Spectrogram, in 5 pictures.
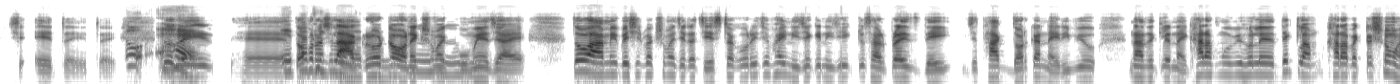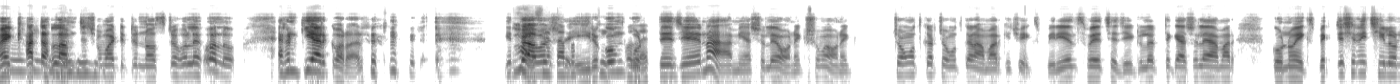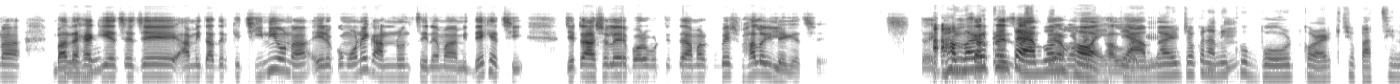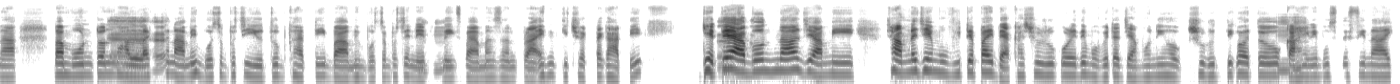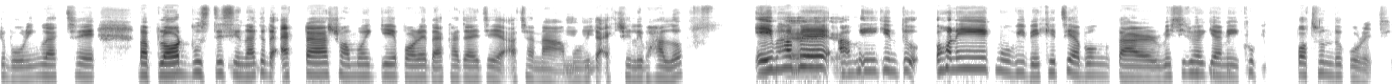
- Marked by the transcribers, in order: laughing while speaking: "খারাপ একটা সময় কাটালাম যে … কি আর করার?"; laugh; in English: "এক্সপেকটেশন"; in English: "আননোন"; sniff; other noise; "এমন" said as "এবন"; laugh
- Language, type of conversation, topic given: Bengali, unstructured, কেন কিছু সিনেমা দর্শকদের মধ্যে অপ্রয়োজনীয় গরমাগরম বিতর্ক সৃষ্টি করে?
